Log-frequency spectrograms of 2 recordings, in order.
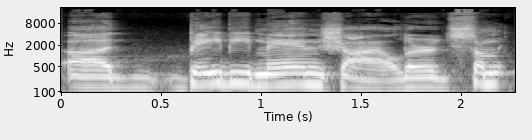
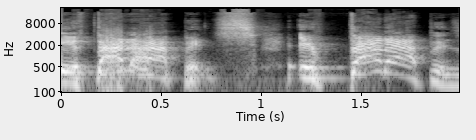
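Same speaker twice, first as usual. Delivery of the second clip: put-on overblown wrestling-promo fury, high and swooping; 8 semitones higher than usual. Imitating a wrestling reviewer getting mad about what hasn't happened: imitating j d angrily screaming. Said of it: "red in the face and he's screaming".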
